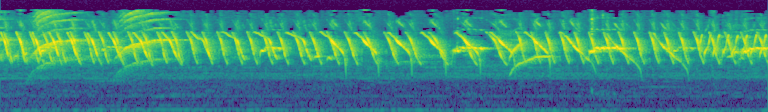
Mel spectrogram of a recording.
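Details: Belgian canary singing, used to warm up a canary: long strings of sharp, rapidly repeated chipping notes, about four a second in groups, with a few looping whistles mixed in.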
